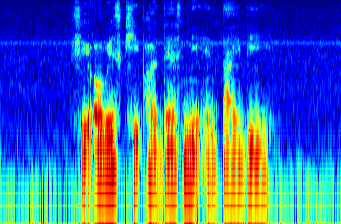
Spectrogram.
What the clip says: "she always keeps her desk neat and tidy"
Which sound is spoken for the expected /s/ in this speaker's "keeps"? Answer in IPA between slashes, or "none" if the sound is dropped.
none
